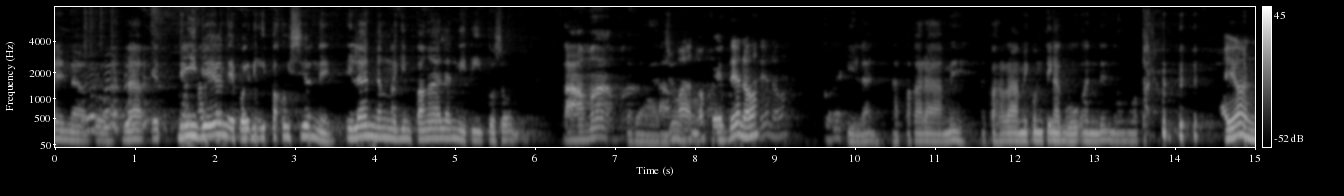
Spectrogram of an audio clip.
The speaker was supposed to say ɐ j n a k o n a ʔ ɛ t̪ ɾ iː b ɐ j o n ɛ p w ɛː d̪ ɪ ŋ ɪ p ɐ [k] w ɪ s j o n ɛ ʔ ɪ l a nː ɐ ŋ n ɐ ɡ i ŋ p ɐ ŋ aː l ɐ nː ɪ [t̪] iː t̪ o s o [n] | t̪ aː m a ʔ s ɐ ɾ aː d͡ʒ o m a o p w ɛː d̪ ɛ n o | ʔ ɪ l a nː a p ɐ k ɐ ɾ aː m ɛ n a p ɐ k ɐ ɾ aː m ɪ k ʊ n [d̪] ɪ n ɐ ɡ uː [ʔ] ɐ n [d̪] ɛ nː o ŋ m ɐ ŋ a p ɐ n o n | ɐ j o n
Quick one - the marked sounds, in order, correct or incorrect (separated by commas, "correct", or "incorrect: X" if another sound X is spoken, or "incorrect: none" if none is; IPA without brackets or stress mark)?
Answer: correct, correct, correct, incorrect: t̪, correct, correct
